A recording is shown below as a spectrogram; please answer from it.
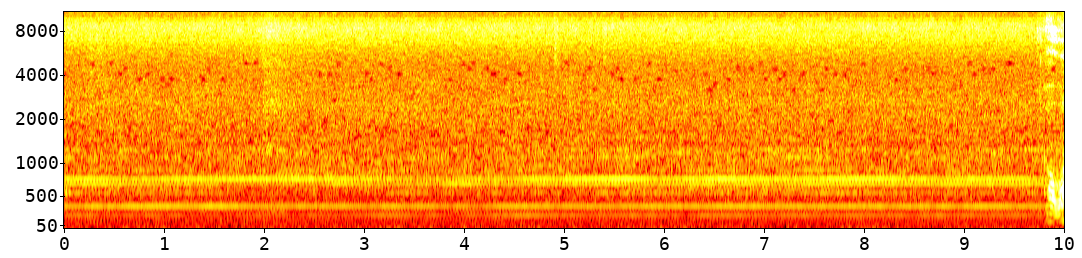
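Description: Steady electrical hum with several fixed tones and a faint hiss under it: the room's background noise while nobody speaks.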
